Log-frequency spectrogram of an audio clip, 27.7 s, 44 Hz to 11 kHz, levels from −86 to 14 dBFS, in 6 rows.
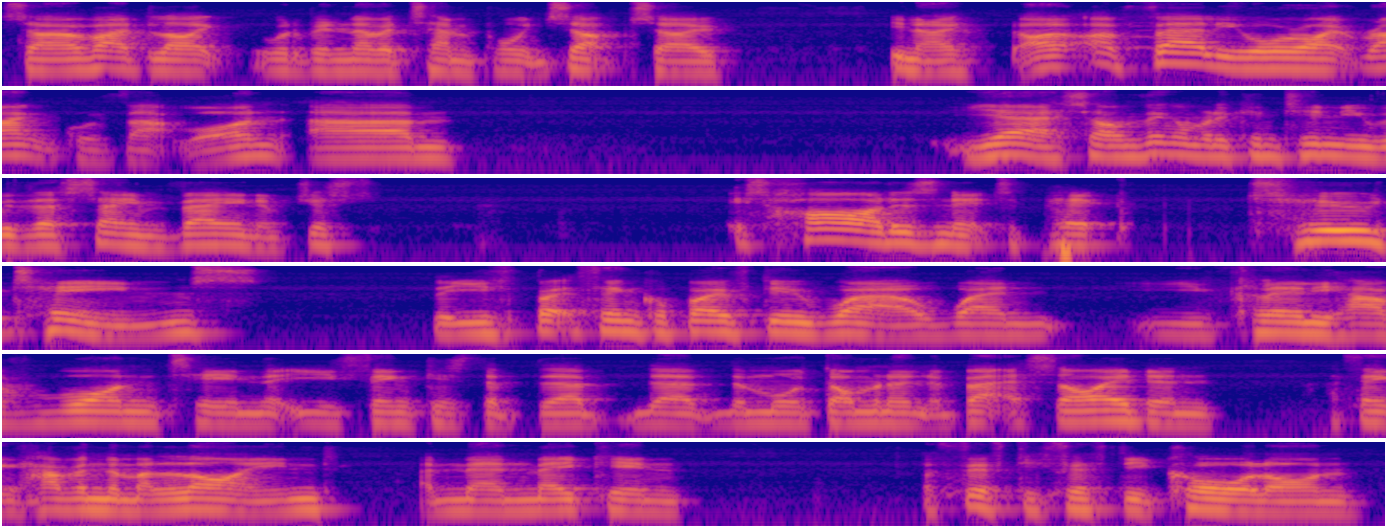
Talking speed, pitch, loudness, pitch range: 180 wpm, 130 Hz, -23 LUFS, 115-140 Hz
